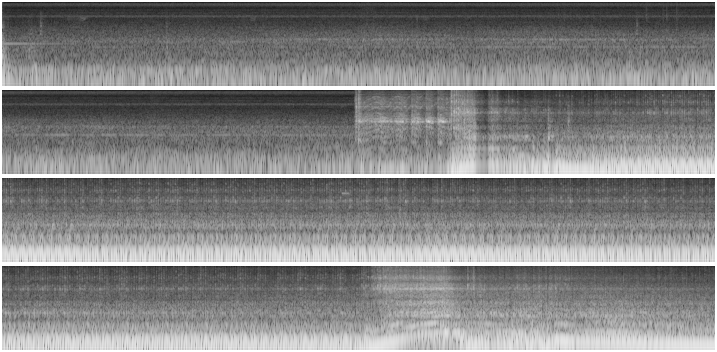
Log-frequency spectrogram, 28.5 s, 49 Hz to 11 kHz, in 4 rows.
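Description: Corvette C7 Stingray's LT1 V8, fitted with long-tube headers and an off-road X-pipe, cranks and fires about eleven seconds in with a sudden flare, then settles into a loud, steady idle. A few seconds before the end it gets one quick rev that rises and falls back to idle.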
